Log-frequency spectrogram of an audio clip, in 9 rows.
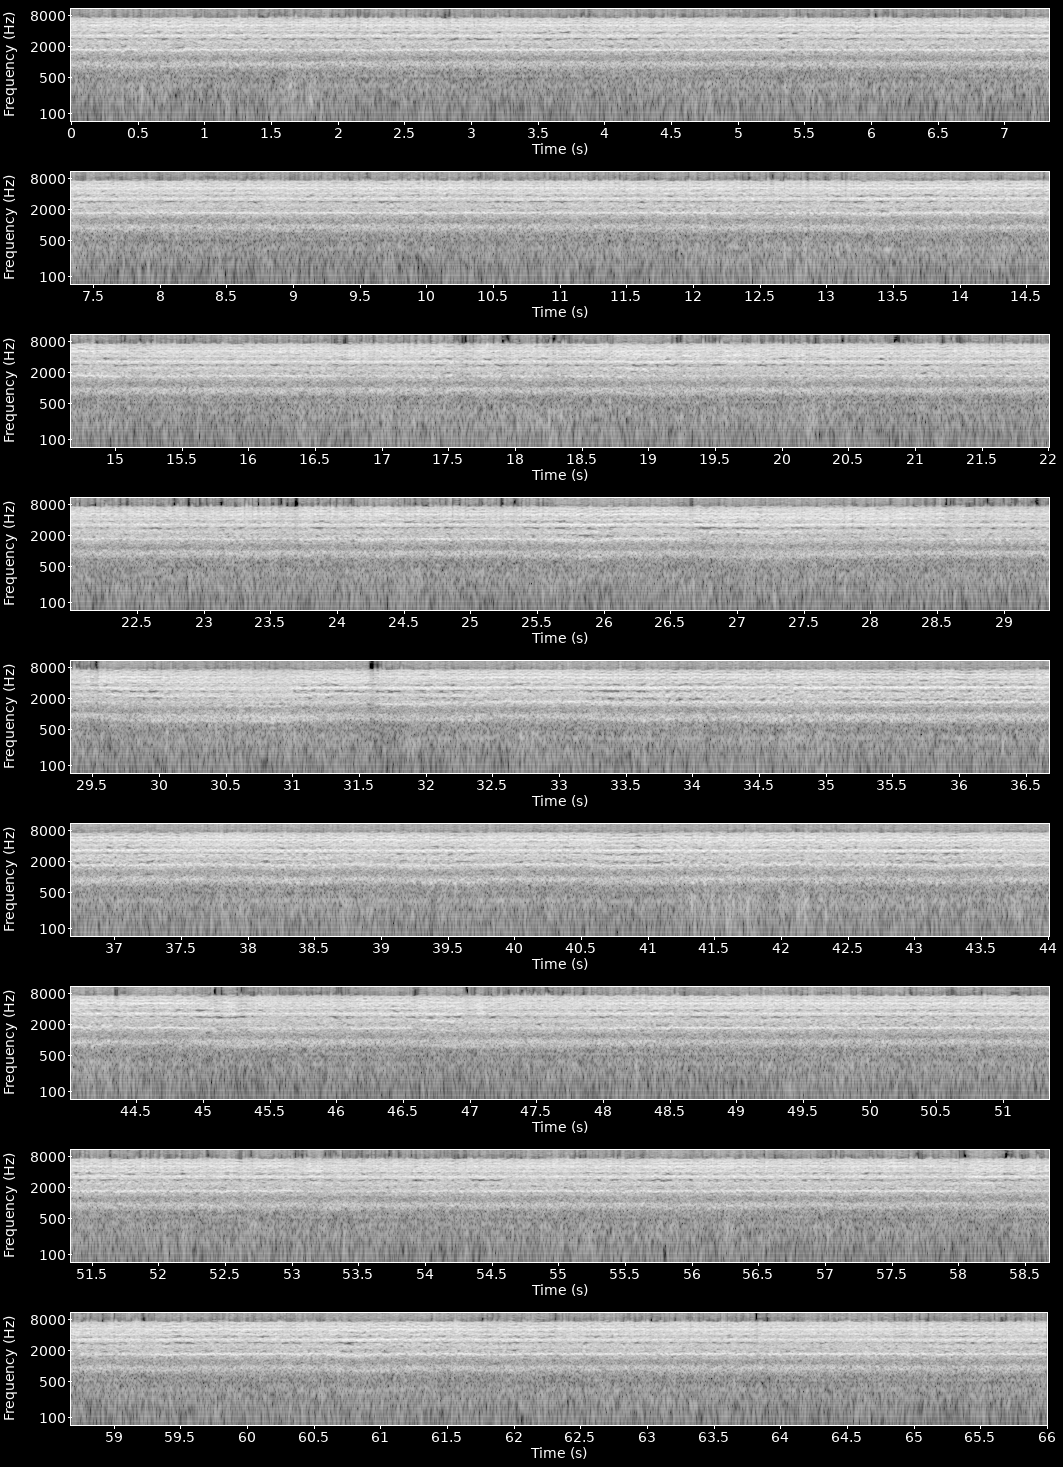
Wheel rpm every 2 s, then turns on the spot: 230, 230, 230, 230, 230, 230, 230, 230, 230, 230, 240, 230, 230, 220, 230, 220, 220, 210, 210, 220, 220, 230, 230, 230, 230, 230, 230, 230, 230, 230, 230, 230, 230.
none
